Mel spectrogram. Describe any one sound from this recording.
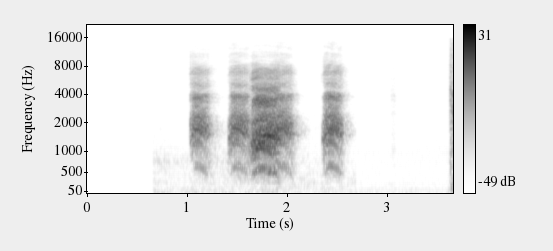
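A crow caws loudly a few times.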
